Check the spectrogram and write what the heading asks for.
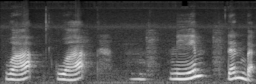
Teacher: kerja sama antara bibir atas dengan bibir bawah merupakan makhraj bunyi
